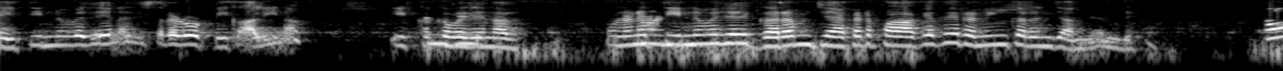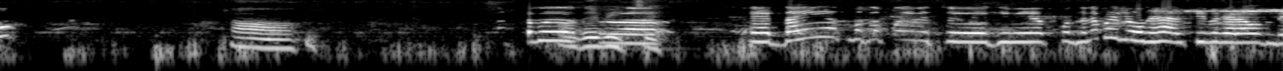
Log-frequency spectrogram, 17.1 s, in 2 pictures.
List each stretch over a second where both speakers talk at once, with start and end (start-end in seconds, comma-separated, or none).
none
